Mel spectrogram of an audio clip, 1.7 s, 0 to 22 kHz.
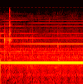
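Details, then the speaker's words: Baylor 6 radio after tantalum/electrolytic capacitor replacement, HP signal generator feeding a 455 kHz IF tone with audio tone; clean steady ~1 kHz tone over faint hiss, volume adjustable, signal passing through radio fine: normal IF test tone. "that is the hp signal generator generating a 455 kilohertz tone or signal with a tone and you hear i can turn it up or down here so you can hear it's making it through the radio just fine"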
